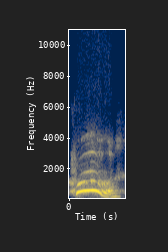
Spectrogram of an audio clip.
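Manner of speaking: loud, high exhale of relief after the stretch; a real whew of effort, loud and high; relieved whew. Real, not acted. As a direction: blow it out like the burn just hit. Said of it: "I'm really feeling that".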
